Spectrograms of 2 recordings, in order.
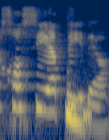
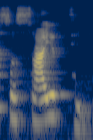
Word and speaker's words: society: bukan pukunami Oke kemudian saya mendengar societti harusnya Society oke nah kemudian ketika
